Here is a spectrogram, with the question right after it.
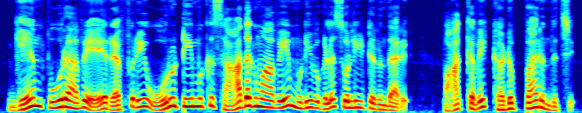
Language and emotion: Tamil, disgusted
